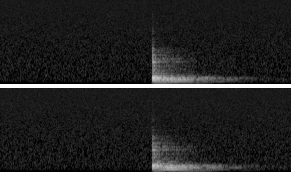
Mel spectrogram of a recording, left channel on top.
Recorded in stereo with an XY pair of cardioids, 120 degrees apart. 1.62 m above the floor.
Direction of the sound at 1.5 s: 25° left.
